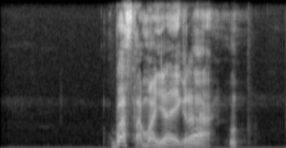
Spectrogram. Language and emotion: Russian, positive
